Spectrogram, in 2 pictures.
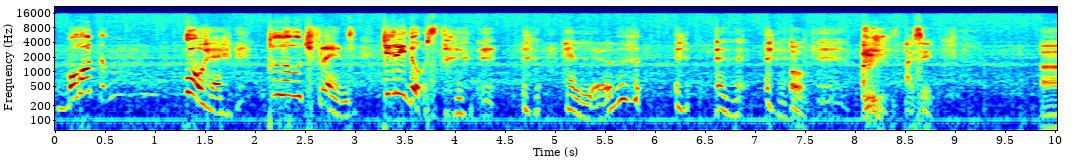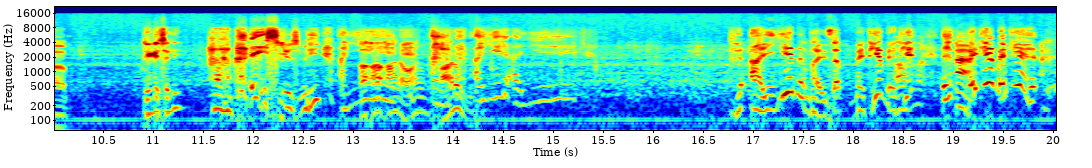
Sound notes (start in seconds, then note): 8.0 clears throat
